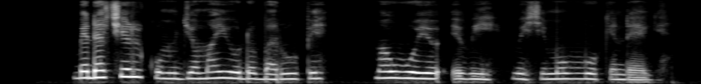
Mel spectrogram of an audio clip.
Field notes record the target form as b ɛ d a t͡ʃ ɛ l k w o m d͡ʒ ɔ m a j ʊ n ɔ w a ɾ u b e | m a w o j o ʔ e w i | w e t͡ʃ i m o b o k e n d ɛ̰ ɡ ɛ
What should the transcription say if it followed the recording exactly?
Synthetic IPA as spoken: b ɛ d a t͡ʃ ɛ l k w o m d͡ʒ ɔ m a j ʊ d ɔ b a ɾ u p e | m a w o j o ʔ e w i | w e t͡ʃ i m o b o k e n d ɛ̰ ɡ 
